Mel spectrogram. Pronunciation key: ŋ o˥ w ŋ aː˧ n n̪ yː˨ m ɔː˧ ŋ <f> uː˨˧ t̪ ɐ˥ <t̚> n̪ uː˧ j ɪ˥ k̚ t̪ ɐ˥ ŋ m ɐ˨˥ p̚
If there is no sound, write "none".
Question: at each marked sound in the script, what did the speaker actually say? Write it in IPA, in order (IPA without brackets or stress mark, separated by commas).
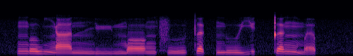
f, k̚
